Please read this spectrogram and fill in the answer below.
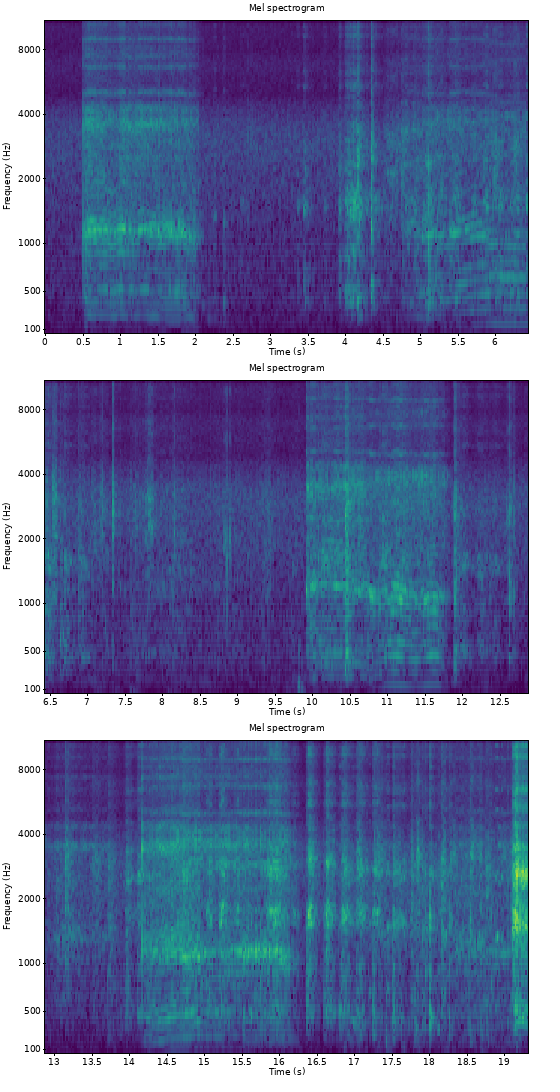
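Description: Loud, rough, buzzing snores with a wavering pitch, coming roughly every four seconds with quieter breaths between; heavy snoring.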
